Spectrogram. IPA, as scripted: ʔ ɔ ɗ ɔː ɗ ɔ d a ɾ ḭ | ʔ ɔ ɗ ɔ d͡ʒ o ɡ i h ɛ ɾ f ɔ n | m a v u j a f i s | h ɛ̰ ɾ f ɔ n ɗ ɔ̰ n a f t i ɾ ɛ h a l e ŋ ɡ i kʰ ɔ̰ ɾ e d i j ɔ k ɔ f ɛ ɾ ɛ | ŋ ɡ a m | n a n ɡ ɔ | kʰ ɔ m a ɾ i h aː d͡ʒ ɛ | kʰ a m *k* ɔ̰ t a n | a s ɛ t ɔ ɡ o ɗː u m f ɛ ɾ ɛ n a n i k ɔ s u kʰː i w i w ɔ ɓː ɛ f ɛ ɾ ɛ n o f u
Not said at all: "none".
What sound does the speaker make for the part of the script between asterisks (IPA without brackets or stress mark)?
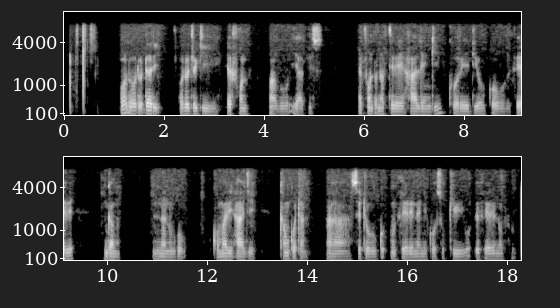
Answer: k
